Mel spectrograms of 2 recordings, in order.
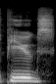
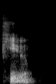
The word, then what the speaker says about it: Pugh: like is it like as in you're going to a church and then you want to sit in a pew yes in a pew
